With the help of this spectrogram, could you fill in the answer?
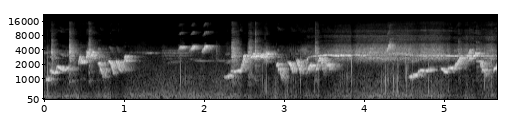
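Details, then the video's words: White-rumped shama song used to bring a breeding bird into condition: quick chirped notes and rising whistled slurs, then a long sustained high whistle overlaid by fluttering phrases that climb in pitch. "Pancingan untuk burung Murai Batu Breeding / menaikkan birahi"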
